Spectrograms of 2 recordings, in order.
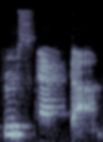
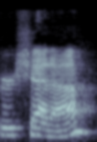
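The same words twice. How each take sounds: First: The middle consonant is a K sound. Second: The middle consonant is not a K sound. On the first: The speaker calls it right. "that C H is always that K sound" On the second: The speaker calls it wrong. "That is not the Italian way to pronounce it"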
